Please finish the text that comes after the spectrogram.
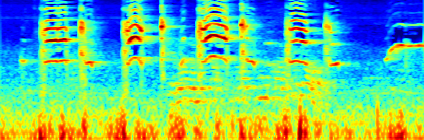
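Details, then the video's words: A happy pet cockatiel giving loud, harsh, rhythmic squawks in a quick series indoors, finishing with a rising whistled note. "Someone is so happy singing"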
